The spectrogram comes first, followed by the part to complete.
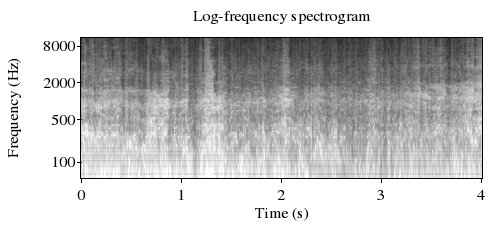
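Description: Thin clear plastic packaging crinkling and crackling continuously as it is handled and opened.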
